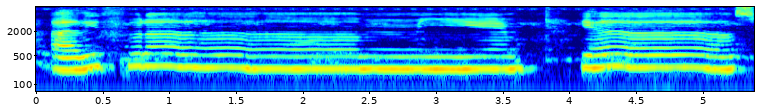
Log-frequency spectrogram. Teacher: Cara membacanya adalah 6 harokat atau 3 alif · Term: mat lazim harfi musybah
